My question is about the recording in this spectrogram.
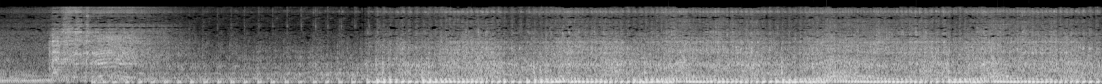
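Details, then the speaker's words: Honda Revo Absolute/Fi small motorcycle engine starting and idling with a loose, fast "klotok kletrek" top-end clatter from a worn cam chain, before cam chain and roller replacement. "bisa kita dengar ya suaranya Klotok kletrek itu ya"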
